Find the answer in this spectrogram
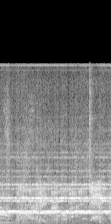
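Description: Electric keyboard holding the song's last note as a single steady tone while the rest of the chord fades, with audience voices chattering over it.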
